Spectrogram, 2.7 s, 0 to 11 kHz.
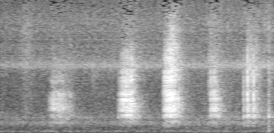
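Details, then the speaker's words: Trek Remedy 8 XT 2022 mountain bike after fresh grease stopped a knocking: five short, dry creaks from cable housings rubbing against each other. "tego stukania już nie ma jedyne co słychać to dźwięk pancerzy które o siebie trzeszczą"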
